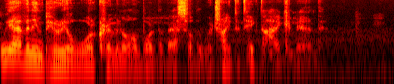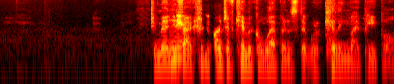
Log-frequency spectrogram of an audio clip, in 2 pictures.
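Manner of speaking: softly spoken, quiet, leaned-in delivery. Voicing a character who leans in to tell Neru: speaking quietly. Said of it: "quietly says up to you".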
